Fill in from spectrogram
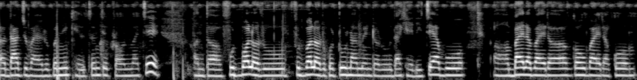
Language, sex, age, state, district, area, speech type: Nepali, female, 18-30, West Bengal, Kalimpong, rural, spontaneous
